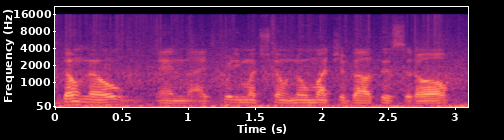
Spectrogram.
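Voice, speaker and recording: Noticeable background noise runs beneath the speech. Its pitch rises and falls in an ordinary way. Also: man. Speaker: bowyer hobbyist, video maker. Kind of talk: tutorial. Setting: indoors in a cabin. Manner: loud; halting.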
